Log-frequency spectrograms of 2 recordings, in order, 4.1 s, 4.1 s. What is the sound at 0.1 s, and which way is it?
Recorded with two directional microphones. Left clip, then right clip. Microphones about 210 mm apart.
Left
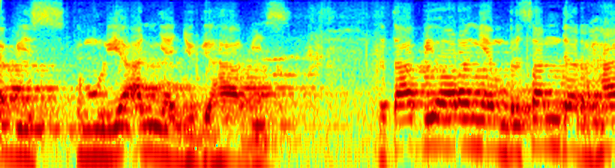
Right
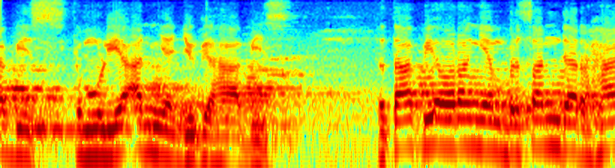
A man's voice, 45° right (ahead or behind).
